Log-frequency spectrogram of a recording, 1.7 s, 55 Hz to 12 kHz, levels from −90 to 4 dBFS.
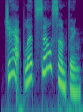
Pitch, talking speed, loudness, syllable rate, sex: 250 Hz, 145 wpm, -19 LUFS, 4.8 syllables/s, female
